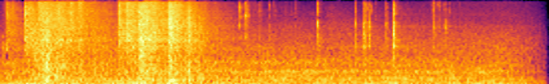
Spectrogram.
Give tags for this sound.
mall; park

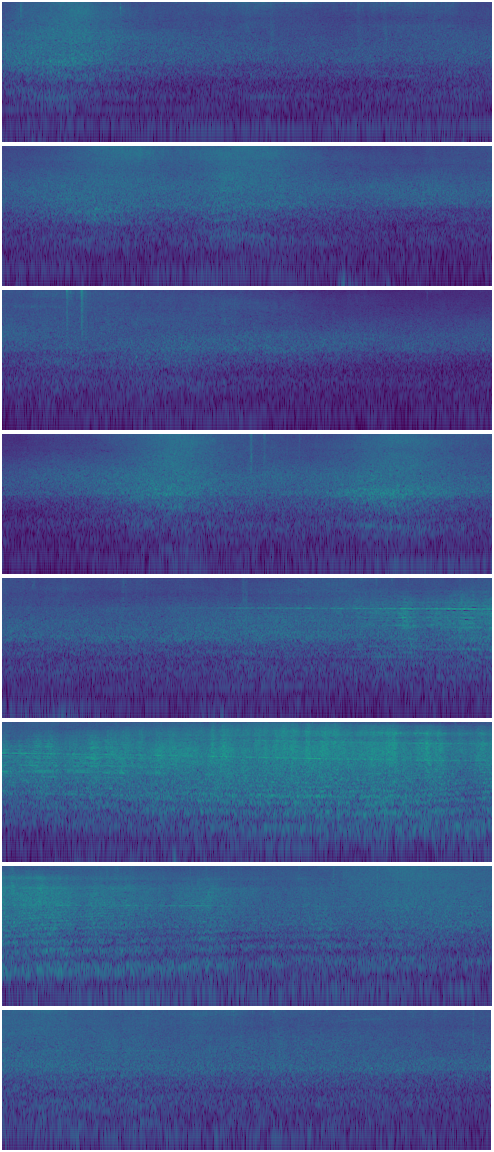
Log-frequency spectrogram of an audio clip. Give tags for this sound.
Airplane; Heavy; Jet; Jet-Airliner; Motorway; Traffic

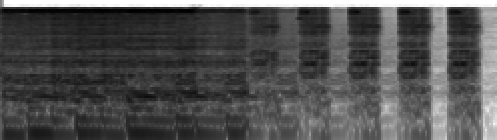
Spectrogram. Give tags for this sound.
toy; glitch; circuit; bend; bent

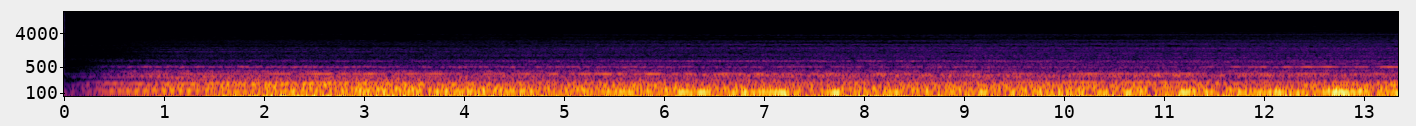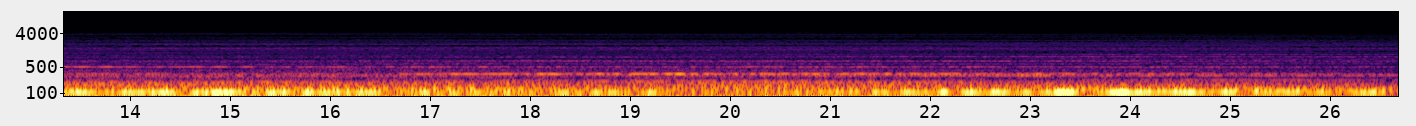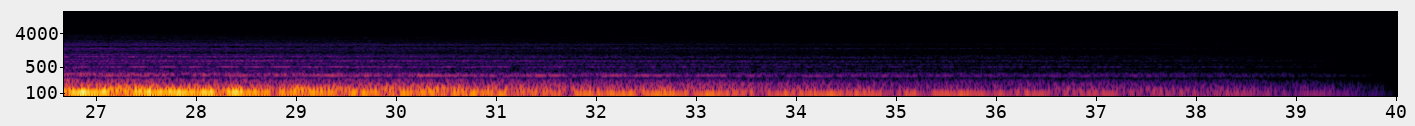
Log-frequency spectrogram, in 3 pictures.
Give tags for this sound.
cinimatic; soundscape; space

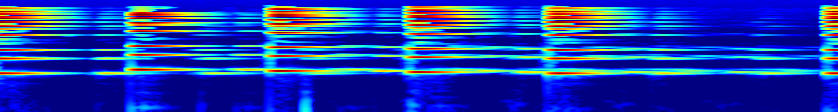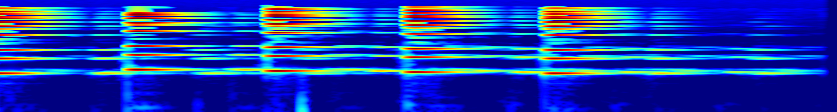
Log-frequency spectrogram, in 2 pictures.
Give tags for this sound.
alarm; alert; alerts; cell; cell-phone; cellphone; mills; mojo; mojomills; phone; ring; ring-tone; ringtone

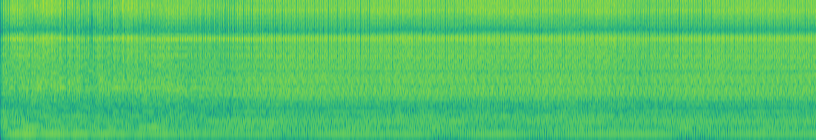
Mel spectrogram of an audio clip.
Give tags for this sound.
Multisample; Texture

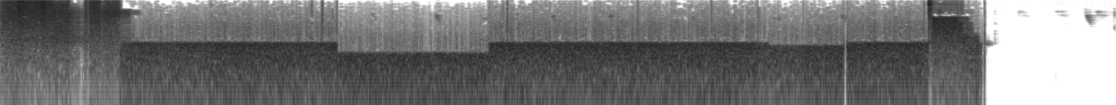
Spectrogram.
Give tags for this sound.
bad; natural; weather

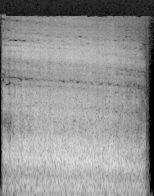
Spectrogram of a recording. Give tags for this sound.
role-playing-game; negative; adventure; rpg; power-down; game-design; sci-fi; fantasy; action; feedback; dark; decrease; video-game; level-down; game-sound

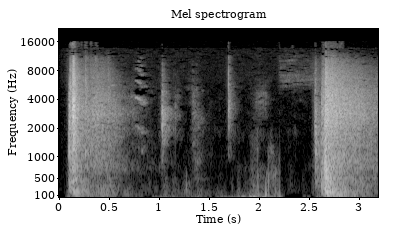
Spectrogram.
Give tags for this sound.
fly-screen-door; door-screen-door; foley; house

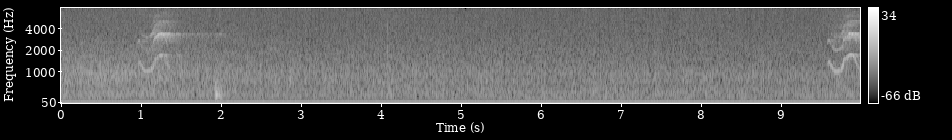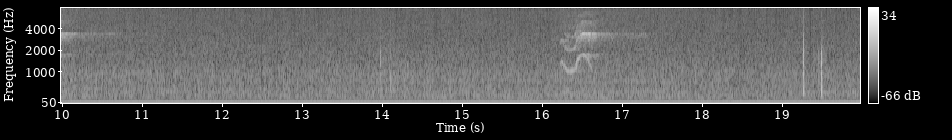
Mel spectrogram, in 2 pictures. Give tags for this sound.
field-recording; tawny-owl; tawny; owl; bird-call; bird-song; bird

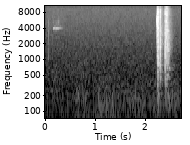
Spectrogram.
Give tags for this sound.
photo; camera; photography; shutter; 60d; canon; EOS; click; DSLR; SLR; beep

